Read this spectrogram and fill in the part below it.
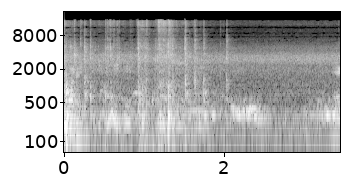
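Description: A pair of muffed Afsan bagha pigeons coo softly and continuously at a pigeon market stall, low murmuring calls overlapping at close range with faint chatter and background bustle.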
